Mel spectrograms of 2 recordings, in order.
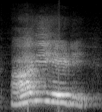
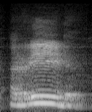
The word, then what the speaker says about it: read: The same way, R-E-A-D. This word is pronounced in a two way. For present, present form you call it read. For past form we call here read.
